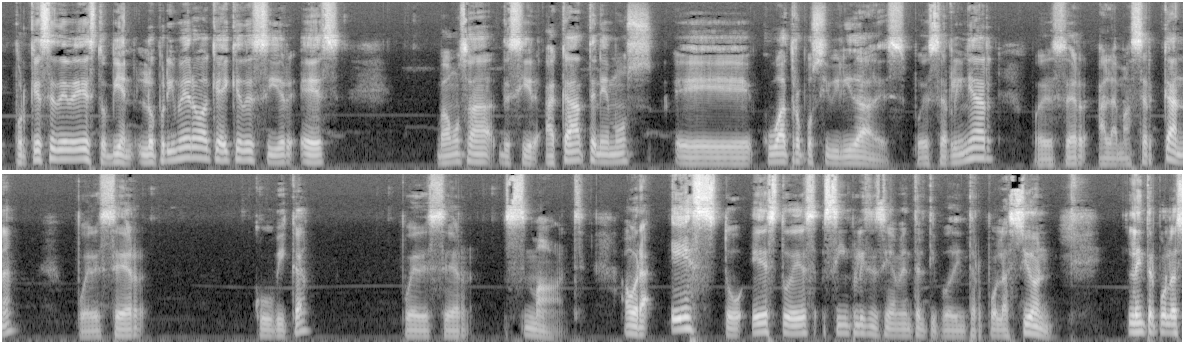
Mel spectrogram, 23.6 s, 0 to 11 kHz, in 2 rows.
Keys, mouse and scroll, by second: 4.4 click, 5.1 click, 6.0 click, 12.6 click, 14.3 click, 15.3 click, 16.6 click, 17.7 click, 20.4 click, 21.2 click.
